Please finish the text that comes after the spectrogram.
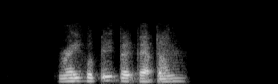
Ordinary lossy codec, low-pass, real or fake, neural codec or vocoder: Opus, 16 kbps; 7.2 kHz; fake; codec, 44.1 kHz, 0.9 kbps, DAC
